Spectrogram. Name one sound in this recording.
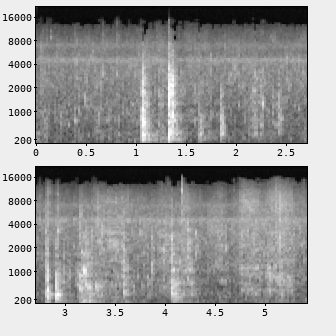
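A bamboo pole thumps and scrapes against wooden posts and dirt.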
